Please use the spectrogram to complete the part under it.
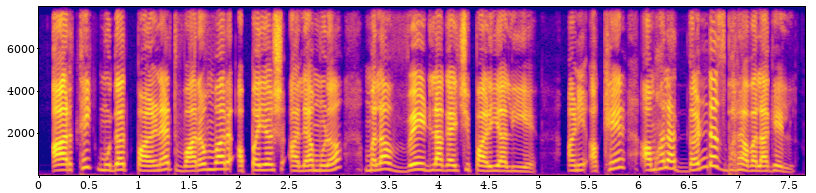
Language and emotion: Marathi, angry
